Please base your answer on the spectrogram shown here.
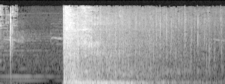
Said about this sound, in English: Okay, everyone, heads down. Grenade!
